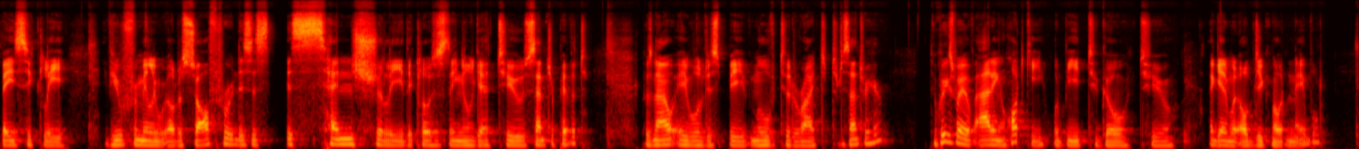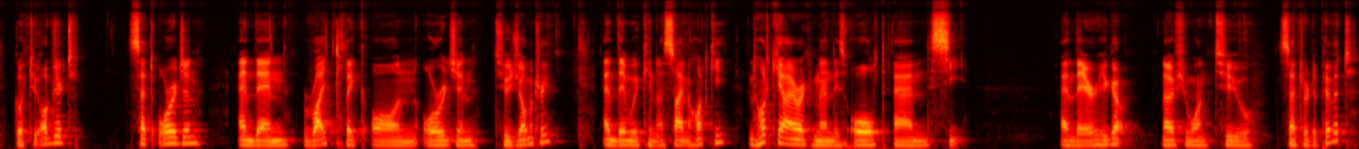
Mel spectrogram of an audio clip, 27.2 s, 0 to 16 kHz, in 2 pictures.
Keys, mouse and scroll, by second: 13.8-16.8 drag, 25.9 click, 26.4 click, 27.1 scroll down 1.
